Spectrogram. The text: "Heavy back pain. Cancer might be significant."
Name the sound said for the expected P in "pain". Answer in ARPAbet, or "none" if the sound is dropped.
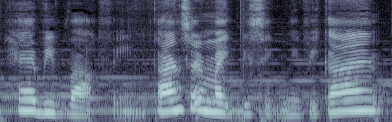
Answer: F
